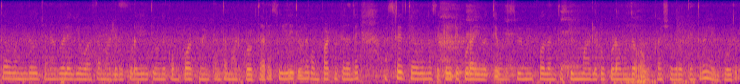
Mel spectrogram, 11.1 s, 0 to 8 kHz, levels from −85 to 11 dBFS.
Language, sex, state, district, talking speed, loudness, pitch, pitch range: Kannada, female, Karnataka, Dakshina Kannada, 150 wpm, -19 LUFS, 190 Hz, 180-195 Hz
